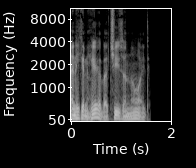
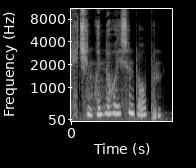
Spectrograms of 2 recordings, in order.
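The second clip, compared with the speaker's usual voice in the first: half-whispered, pitched very high. Reading a story aloud, a woman at the window at night: half-whispering. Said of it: "she whispers".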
